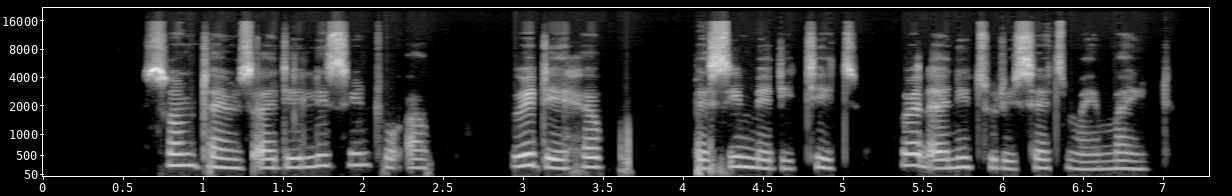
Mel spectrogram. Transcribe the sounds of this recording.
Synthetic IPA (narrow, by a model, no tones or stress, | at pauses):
sɔ̃mtʰãɪ̃msa̰jdelisə̃ntʰuʔap̚ | wɛdehɛlp | pɛsĩnmɛditʰet | wɛ̃najnid̚tʰuɹisɛtmajmãɪ̃nd̥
